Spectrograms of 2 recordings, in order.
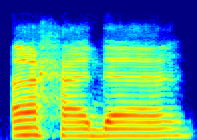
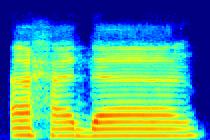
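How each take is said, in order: No difference in how they are said.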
